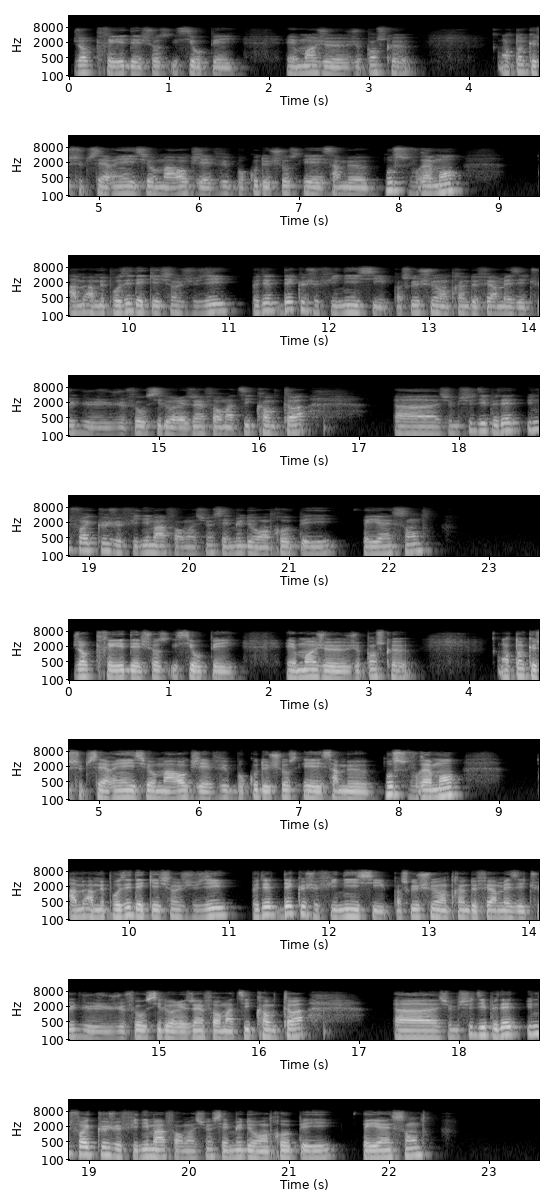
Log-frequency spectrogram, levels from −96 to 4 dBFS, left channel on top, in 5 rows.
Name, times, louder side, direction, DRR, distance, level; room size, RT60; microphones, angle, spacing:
voice 1, 0.1-1.9 2.2-3.4 3.7-3.9 4.3-8.9 9.4-11.0 11.2-17.0 17.4-21.4 21.7-22.4, right 6 dB, 90° right, 0.4 m, -26 dB
3.9 x 3.3 x 2.8 m
head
